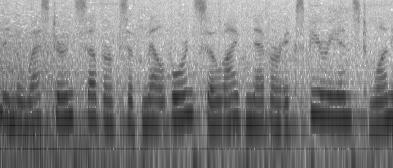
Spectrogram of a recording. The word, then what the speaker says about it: Melbourne: To be fair, when you say Ozzy Osbourne, how do you pronounce his name? There you go, LOL. If you want, I could go full bogan. Full-blown bogan. Explodo! Damn you. You managed to capture it. I wanted to kill it. I pronounce it how you said his name, haha.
